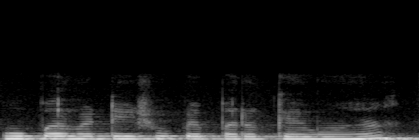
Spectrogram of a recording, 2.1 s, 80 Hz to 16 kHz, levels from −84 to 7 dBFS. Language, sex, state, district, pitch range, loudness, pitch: Hindi, female, Jharkhand, Garhwa, 260-285 Hz, -13 LUFS, 275 Hz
